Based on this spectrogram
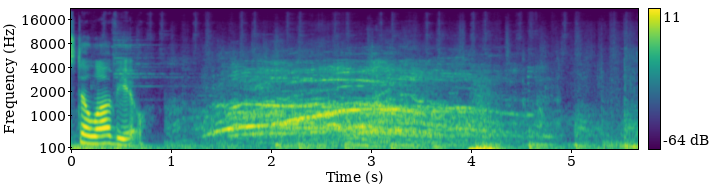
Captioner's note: audience exclaiming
